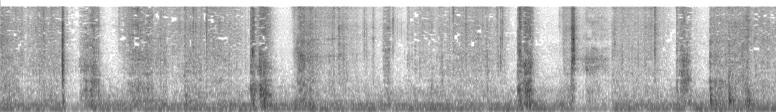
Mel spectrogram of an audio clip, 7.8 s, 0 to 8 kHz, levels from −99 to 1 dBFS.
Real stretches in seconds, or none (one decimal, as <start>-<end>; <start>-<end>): 0.0-2.7; 3.7-5.5; 6.6-7.8

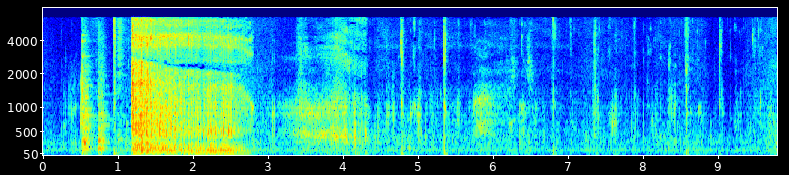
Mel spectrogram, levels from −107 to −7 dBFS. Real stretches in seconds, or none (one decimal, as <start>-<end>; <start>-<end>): 0.0-9.8

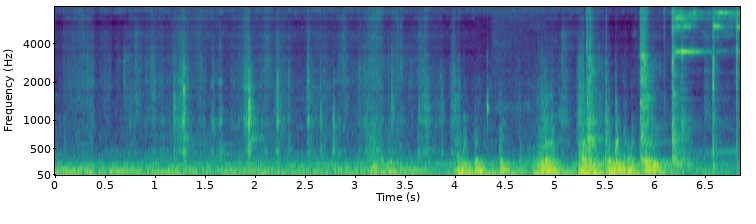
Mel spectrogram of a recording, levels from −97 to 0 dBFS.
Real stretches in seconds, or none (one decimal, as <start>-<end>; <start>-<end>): 4.2-4.9

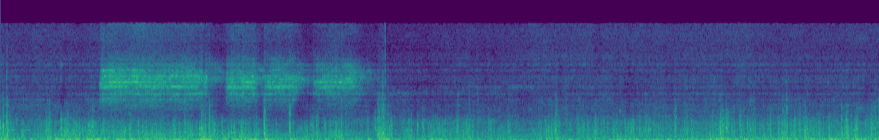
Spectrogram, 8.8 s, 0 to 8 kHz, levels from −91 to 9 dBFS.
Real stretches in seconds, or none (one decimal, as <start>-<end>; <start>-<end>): none

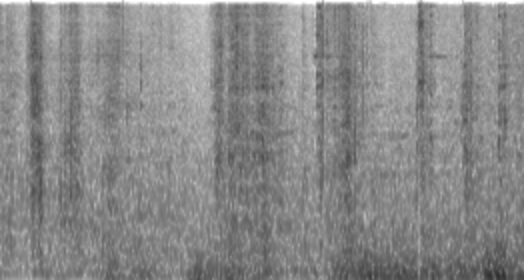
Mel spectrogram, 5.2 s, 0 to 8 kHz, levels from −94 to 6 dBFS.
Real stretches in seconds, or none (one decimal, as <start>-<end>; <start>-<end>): 0.0-0.5; 1.2-5.2

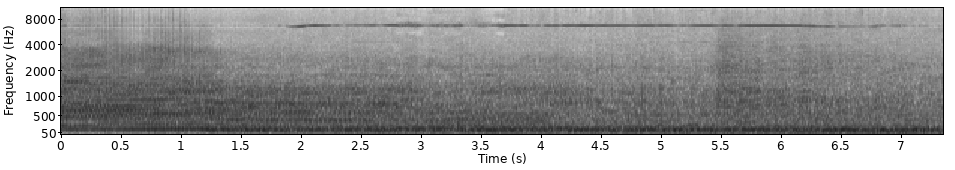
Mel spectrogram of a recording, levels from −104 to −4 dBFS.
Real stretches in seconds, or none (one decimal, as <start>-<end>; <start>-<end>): 1.9-2.8; 3.7-6.8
